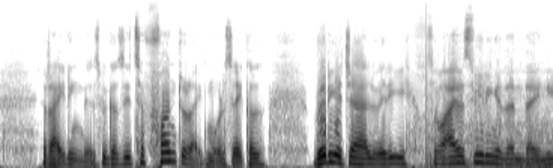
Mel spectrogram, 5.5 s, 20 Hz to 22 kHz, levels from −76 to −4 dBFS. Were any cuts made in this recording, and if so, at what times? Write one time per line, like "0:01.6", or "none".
0:04.2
